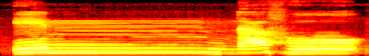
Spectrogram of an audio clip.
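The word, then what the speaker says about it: إِنَّهُ: একসাথে মিলাই পারি ওসতাফিরহু ইন্নাহু তাহলে গুনাহ হবে কিন্তু ওয়াসতাফির ফাসাববিহ বিহামদি রব্বিকা ওয়াসতাফির ইন্নাহু ইনা হবে ইন্নাহু হু এক আলিফ টান হবে উল্টা পেশ আছে ইন্নাহু কানা কানা কাপে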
